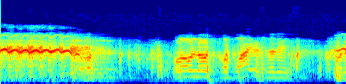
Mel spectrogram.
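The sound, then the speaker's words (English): Horses whinny and neigh beside a buckboard as their hooves clip-clop, a high wavering neigh opening the scene before rougher, bursting calls and hoof beats follow, loud and close. “Oh, those caballos, they not run away again. I will take care of the caballos.”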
